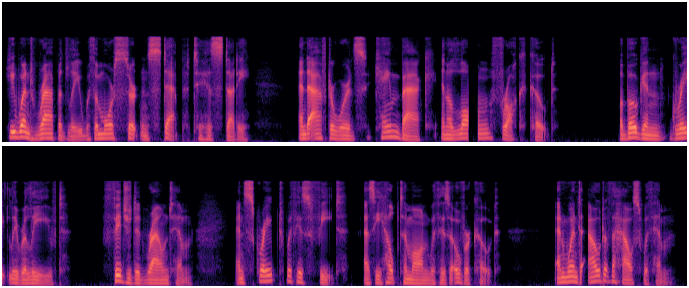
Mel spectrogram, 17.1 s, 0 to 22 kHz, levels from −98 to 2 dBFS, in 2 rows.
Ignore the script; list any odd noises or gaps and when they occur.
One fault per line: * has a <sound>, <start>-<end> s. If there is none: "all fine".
* has a dropout, 5.8-6.0 s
